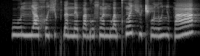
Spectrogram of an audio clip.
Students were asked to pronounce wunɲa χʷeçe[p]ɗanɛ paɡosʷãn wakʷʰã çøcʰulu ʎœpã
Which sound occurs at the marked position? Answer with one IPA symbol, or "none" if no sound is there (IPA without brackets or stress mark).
kʷ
